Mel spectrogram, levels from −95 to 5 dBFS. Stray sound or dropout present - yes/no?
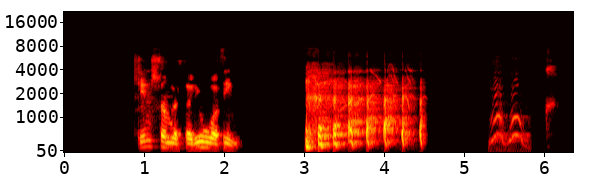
yes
